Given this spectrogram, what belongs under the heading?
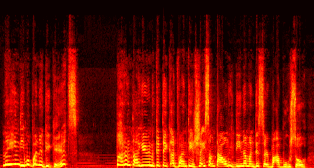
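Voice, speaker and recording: A woman's voice: high voice, very animated, moderate pace, soft background music. An actress playing a weary, conflicted young woman scammer who talks bluntly and defensively. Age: young adult. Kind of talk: radio drama acting.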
